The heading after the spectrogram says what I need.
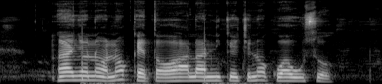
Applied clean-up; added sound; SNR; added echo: none; Fireworks; 19 dB; none.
